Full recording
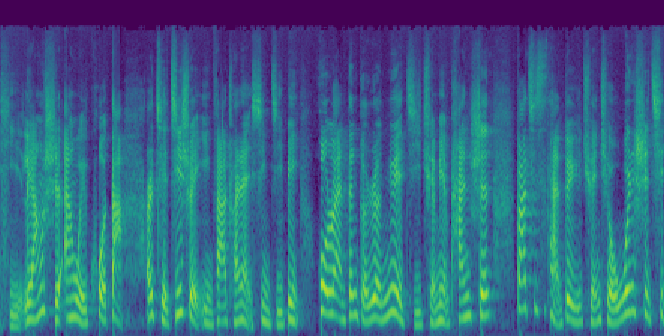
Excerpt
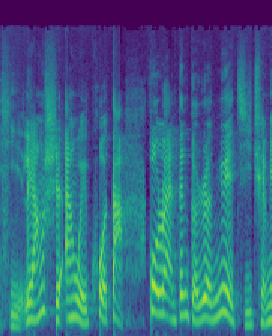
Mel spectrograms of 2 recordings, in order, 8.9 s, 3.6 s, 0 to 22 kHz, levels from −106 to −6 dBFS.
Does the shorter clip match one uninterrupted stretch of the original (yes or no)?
no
